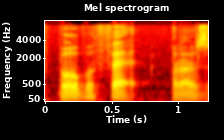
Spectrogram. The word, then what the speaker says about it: Boba Fett: And I was like, am I saying it right? Is it Baba? It's Boba Fett.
